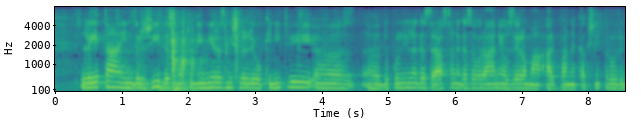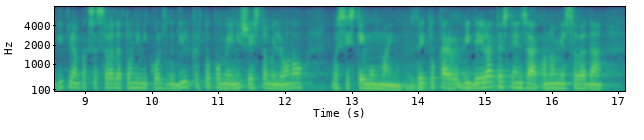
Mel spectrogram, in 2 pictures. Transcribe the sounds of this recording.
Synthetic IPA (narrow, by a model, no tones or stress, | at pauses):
leːt̪aind̪əɾʒid̪asmɔt̪ud̪imiɾɐzmiːʃlaliɔkinit̪ʋiə | d̪ɔpɔwnilnɛɡazd̪ɾawst̪ʋɛnɛɡazaʋɐɾɔʋaːnjaɔziːɾɔmaʔa̰lpanɛkakʃnipɾɛuɾɛd̪it̪ʋiampaksɛsɛʋəd̪at̪oːninikoːlzɡɔd̪ilkəɾt̪oːpɔmeːniʃeːst̪ɔmiljoːnɔw | ʋəsist̪eːmumajnzd̪ajt̪oːkaɾʋid̪eːlat̪ɛst̪eːmzaːkɔnɔmjɛsɛʋəd̪a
